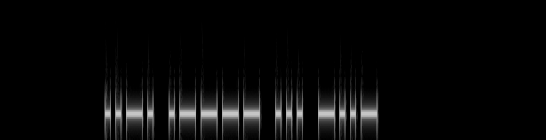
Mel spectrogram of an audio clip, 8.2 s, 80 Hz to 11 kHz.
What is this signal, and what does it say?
Morse code, heard as a keyed tone, about 16 wpm, 700 Hz. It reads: F1SX
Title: DXCC-100 Call Signs - 4 Characters - Repeated 3x - 15wpm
